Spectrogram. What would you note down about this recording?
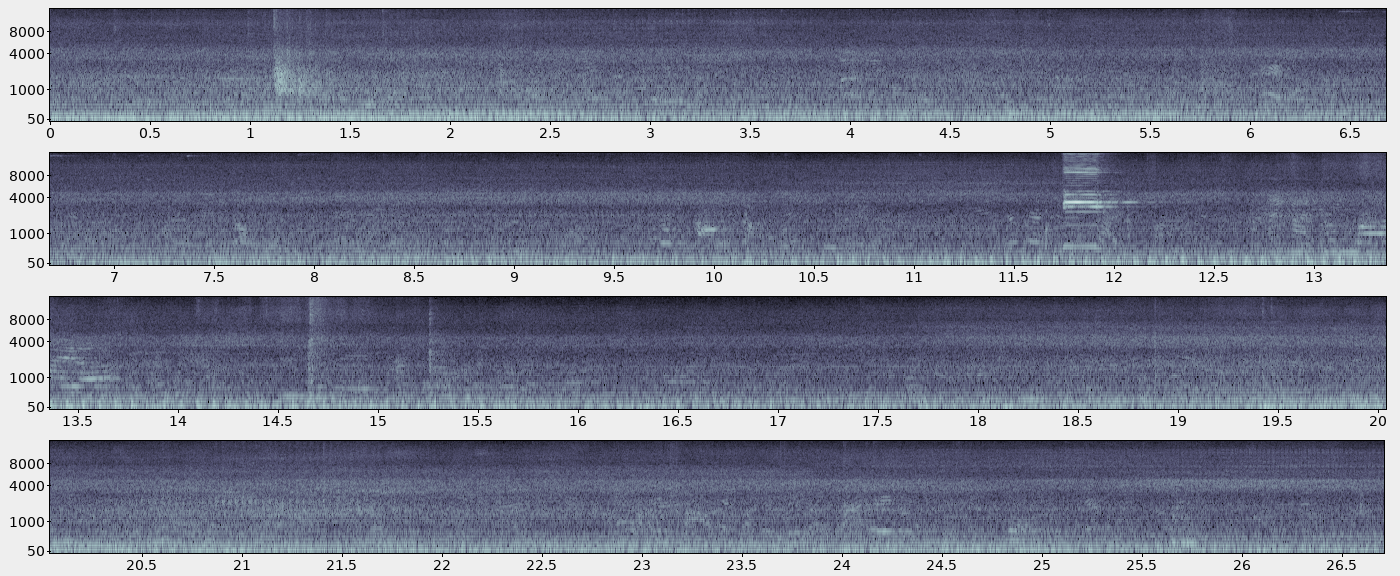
dusk market, Cicada sound, Traffic sound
